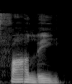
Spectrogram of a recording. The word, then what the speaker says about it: Farleigh: farley this new station called farley pronounced as farley this station based by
